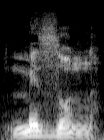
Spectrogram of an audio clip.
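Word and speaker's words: מְזוֹן: единственном числе amazon сопряжение если это будет первое слово то мы будем произносить его как mizon не зону например хочу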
